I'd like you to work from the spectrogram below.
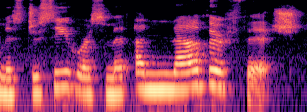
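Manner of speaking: plain reading voice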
